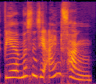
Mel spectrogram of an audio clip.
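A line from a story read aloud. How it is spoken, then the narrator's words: Calling out. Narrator (German): rief Millie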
